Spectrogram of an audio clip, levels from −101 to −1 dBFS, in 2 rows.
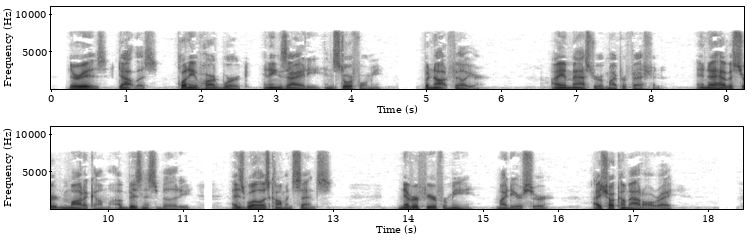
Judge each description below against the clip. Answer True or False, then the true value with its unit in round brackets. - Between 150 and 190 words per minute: True (160 wpm)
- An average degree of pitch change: False (6.5 semitones)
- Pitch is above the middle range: False (95 Hz)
